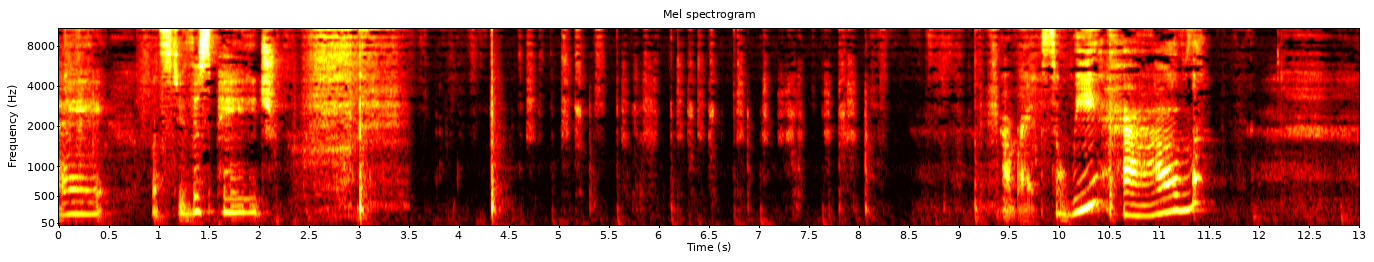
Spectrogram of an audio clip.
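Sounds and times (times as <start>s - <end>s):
marker scratching on paper: 4.3s - 9.9s.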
